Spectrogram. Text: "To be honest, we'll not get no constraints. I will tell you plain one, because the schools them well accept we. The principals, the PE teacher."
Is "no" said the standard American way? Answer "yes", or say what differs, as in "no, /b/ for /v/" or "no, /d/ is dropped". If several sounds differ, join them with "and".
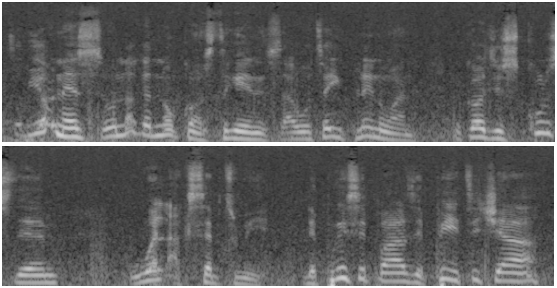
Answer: yes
